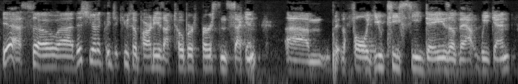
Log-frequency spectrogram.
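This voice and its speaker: A man with a rough, husky voice explains things casually and informatively as a guest. The sound is somewhat dull and lo-fi, like radio. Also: mid-range voice, normal speed, fairly bright tone. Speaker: guest, event organizer.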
